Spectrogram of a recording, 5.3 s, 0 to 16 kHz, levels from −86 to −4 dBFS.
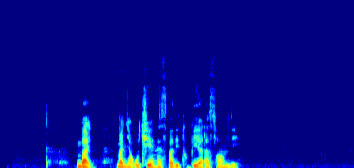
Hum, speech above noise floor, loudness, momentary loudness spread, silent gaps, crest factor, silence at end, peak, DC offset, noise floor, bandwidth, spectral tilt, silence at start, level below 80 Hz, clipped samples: none; 51 dB; -27 LUFS; 12 LU; none; 26 dB; 1.75 s; -4 dBFS; under 0.1%; -77 dBFS; 7.8 kHz; -8 dB/octave; 1.15 s; -54 dBFS; under 0.1%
